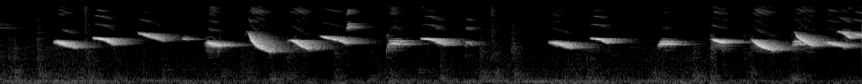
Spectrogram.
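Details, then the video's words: Green-winged saltator in a fast estouro-style burst song, loud clear whistled notes, many slurring downward, delivered in quick bunches of two to four with brief pauses between runs. "Trinca ferro Estouro mais rápido velocista."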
